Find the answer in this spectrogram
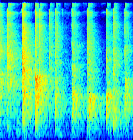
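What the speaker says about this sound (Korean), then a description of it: "박수!" A handful of hands clap together in a short burst of about seven sharp claps in quick succession, close and fairly loud, at a casual Korean variety-show gathering.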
